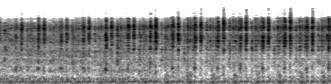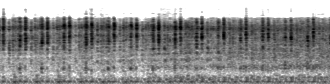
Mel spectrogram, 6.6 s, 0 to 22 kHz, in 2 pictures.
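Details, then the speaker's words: 1972 Ford F100 just after swapping a bad 300 inline-six for a 302 V8, started with the key. Even steady V8 idle with regular loping beat, no knocks, ticks or misfires; normal idle. "yeah she's running smooth as eggs sounds [Music] good"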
